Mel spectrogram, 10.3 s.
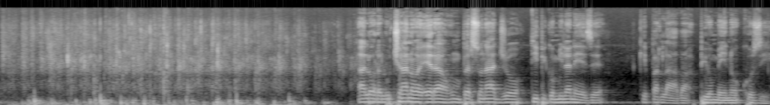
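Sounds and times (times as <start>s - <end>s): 
audience applause: 0.0s - 5.2s
speech: 4.8s - 10.2s.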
